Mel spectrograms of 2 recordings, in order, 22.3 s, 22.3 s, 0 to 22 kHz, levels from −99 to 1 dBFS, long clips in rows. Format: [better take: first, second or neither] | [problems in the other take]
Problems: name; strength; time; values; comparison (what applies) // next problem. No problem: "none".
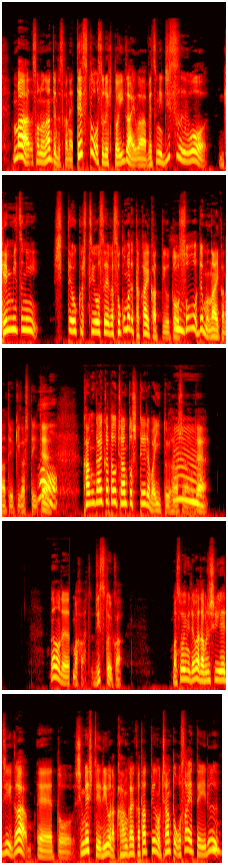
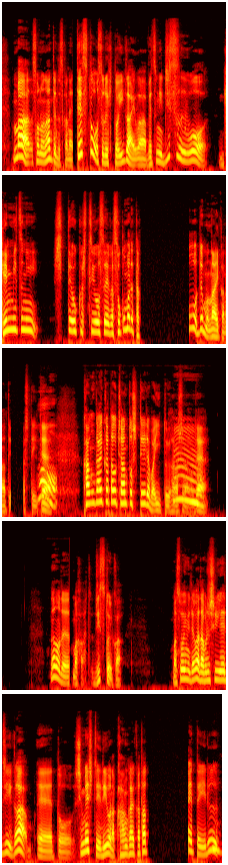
first | audio cutting out; at 7 s for 1 s, at 9 s and at 21 s for 1 s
